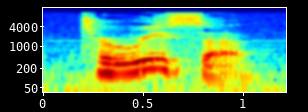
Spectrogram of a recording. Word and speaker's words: Teresa: like to point out although these next words and names are spelled with a th they are pronounced as if they were spelled with a normal t t like that and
